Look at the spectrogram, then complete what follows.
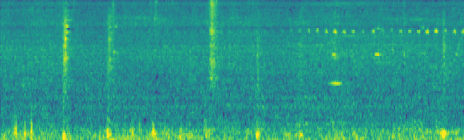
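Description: Passenger train running, heard from inside the coach: a steady low rumble with irregular knocks from the wheels on the track.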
